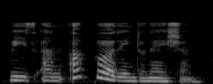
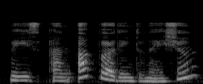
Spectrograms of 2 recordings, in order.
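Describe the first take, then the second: No difference in how they are said.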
